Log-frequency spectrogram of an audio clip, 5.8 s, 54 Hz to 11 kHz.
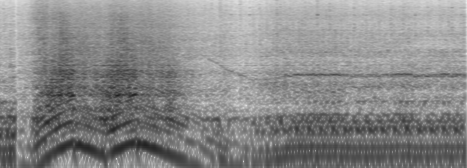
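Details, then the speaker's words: Mk2 Ford Escort after clutch work, loose clutch fork suspected, exhaust disconnected from manifold: loud, raw open-exhaust revving settling to steady idle, no rattle from bell housing; sounds healthy. "it seems okay I'm just going to put the exhaust back together just to confirm it"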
